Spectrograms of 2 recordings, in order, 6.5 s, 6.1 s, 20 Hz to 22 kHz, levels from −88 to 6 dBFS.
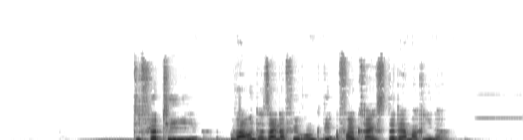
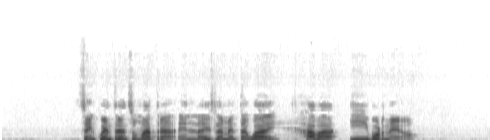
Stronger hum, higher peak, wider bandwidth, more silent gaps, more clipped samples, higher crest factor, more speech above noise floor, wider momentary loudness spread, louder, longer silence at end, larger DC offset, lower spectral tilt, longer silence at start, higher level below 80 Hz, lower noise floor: neither; first, -2 dBFS vs -6 dBFS; first, 13.5 kHz vs 11 kHz; neither; neither; about the same, 20 dB vs 20 dB; first, 65 dB vs 40 dB; about the same, 12 LU vs 10 LU; first, -20 LUFS vs -25 LUFS; about the same, 0.95 s vs 0.95 s; neither; about the same, -6.5 dB/octave vs -5.5 dB/octave; first, 1.7 s vs 0.25 s; first, -48 dBFS vs -62 dBFS; first, -85 dBFS vs -65 dBFS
